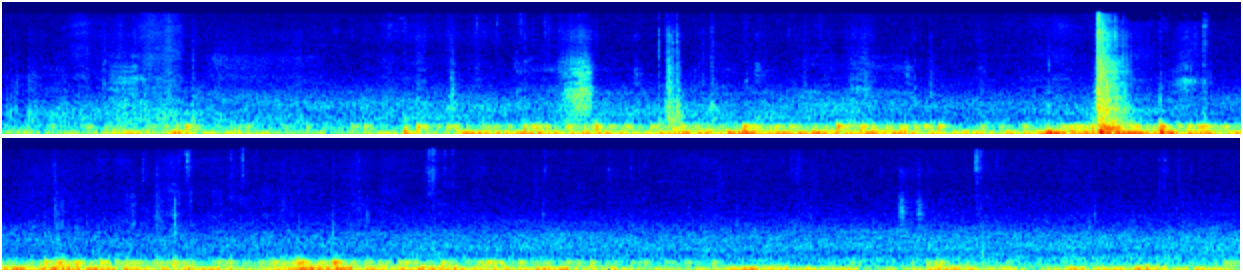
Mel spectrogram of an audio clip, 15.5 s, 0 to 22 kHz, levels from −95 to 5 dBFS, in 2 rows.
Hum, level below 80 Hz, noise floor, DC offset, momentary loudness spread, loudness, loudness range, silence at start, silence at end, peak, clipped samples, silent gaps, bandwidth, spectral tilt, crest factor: none; -28 dBFS; -45 dBFS; under 0.1%; 22 LU; -31 LUFS; 17 LU; 0 s; 0 s; 0 dBFS; under 0.1%; none; 15.5 kHz; -6.5 dB/octave; 24 dB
